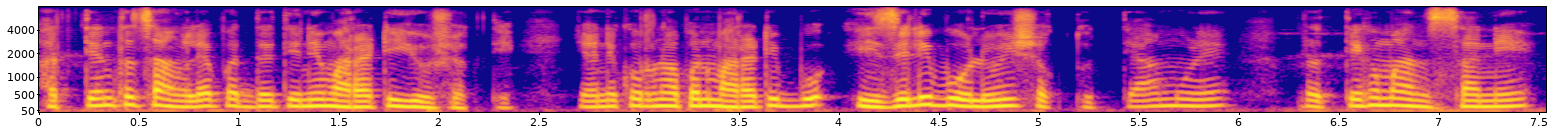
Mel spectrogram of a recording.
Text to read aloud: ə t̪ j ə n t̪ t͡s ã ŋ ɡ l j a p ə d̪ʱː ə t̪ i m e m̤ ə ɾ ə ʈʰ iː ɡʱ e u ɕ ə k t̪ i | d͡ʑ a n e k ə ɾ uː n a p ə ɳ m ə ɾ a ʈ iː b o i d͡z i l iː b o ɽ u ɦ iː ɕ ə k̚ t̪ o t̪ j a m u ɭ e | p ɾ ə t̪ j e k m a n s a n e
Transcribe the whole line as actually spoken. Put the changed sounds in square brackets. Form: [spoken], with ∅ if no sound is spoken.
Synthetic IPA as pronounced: ə t̪ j ə n t̪ t͡s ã ŋ ɡ l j a p ə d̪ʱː ə t̪ i [n] e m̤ ə ɾ [a] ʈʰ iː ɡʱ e u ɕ ə k t̪ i | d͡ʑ a n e k ə ɾ uː n a p ə ɳ m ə ɾ a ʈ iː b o i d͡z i l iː b o [l] u ɦ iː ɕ ə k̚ t̪ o t̪ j a m u ɭ e | p ɾ ə t̪ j e k m a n s a n e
